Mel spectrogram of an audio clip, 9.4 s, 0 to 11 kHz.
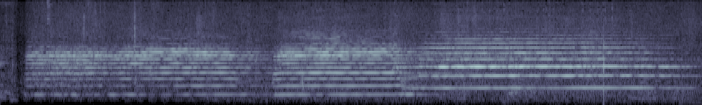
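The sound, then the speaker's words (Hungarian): A ceremonial horn blows long, steady, reedy notes at the opening of the Holy Door of the Papal Basilica of St Paul Outside the Walls, led by Cardinal James Michael Harvey, pausing briefly before a second and third sustained tone that shift in pitch. It plays alone and fairly loud, with no voices. “A zsoltáros szavai és a kürt hangja kísérte az utolsó szentkapu megnyitásának szertartását a falakon kívüli Szent Pál pápai bazilikában, amelyet január 5-én vasárnap délelőtt James Michael Harvey bíboros érsek vezetett.”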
